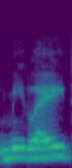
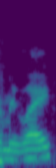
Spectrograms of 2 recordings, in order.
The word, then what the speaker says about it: Milei: Well, one of the things that we can consider doing is what the new Argentinian president Milei, did I say his name right? – Mm-hmm. Yeah. – Milei.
